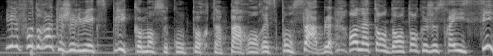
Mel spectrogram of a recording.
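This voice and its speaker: High-pitched, haughty cartoon babysitter. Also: female voice, very animated, fast, a bit bright, soft background music. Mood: bossy, fussy. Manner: condescending, fussy, scolding. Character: prim, haughty, bossy adult female elephant babysitter. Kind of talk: French cartoon dubbing.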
